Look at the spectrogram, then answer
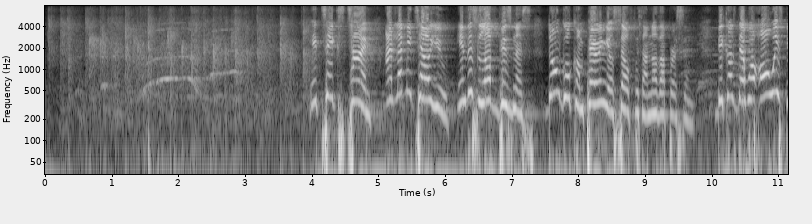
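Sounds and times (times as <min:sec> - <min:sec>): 
audience clapping: 0:00.0 - 0:04.0
speech: 0:04.0 - 0:11.1.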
